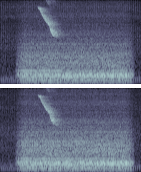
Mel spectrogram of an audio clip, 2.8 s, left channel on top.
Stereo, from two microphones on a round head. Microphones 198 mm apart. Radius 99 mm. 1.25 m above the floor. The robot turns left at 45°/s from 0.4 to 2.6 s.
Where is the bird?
45° left (ahead or behind), 1.8 m; by 1.2 s 25° left (ahead or behind), 1.8 m.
